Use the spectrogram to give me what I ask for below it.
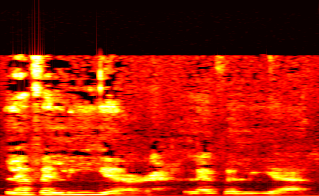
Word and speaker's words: lavalier: Lavalier.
